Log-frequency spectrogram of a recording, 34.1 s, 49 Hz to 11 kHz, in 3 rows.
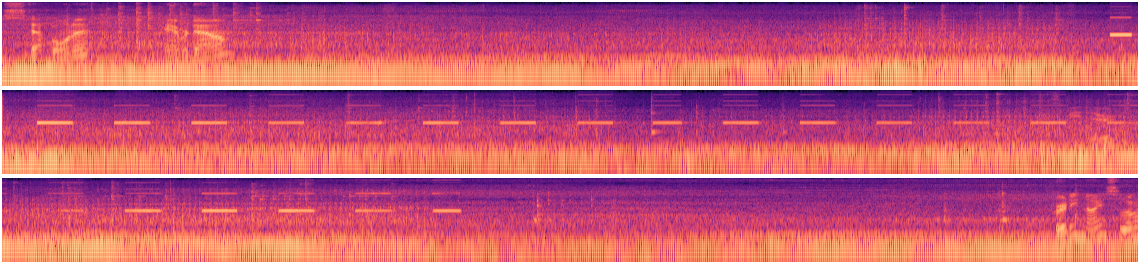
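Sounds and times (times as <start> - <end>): backup alarm beeping: 0.0 - 7.2, 11.1 - 28.2
excavator diesel engine running: 0.0 - 34.0.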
